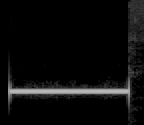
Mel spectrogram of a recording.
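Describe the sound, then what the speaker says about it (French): A single steady censor beep, a pure tone lasting under a second, loud and alone, covers a company name. "Juste mets un bip"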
